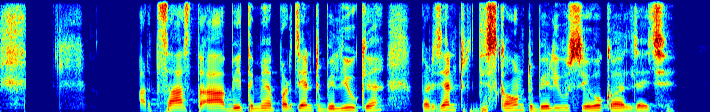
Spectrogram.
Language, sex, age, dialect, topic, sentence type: Maithili, male, 18-24, Bajjika, banking, statement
